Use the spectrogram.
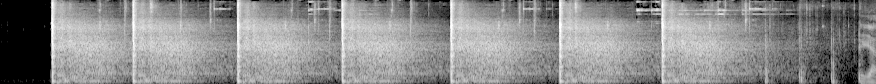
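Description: Gunshots from a video game weapon ring out seven times at a steady rhythm of roughly one per second, each a loud sharp crack with a decaying tail, followed by a few quicker, fainter shots at the end.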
